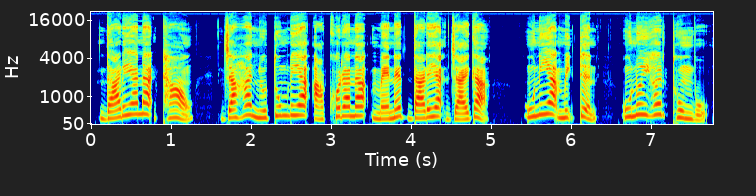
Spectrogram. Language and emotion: Santali, neutral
